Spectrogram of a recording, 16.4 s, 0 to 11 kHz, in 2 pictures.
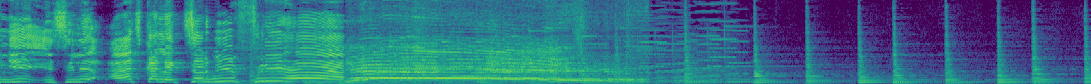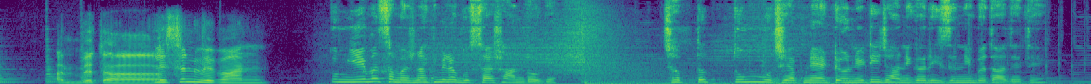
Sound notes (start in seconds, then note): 2.4 cheering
